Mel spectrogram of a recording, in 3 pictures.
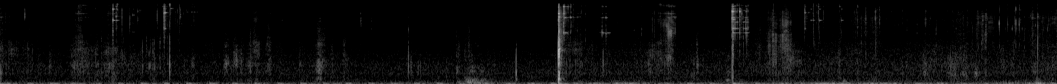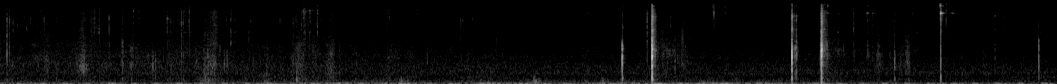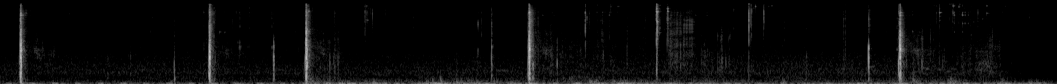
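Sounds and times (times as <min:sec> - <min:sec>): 
elk against flint: 0:04.6 - 0:08.8, 0:16.8 - 0:17.8, 0:18.5 - 0:20.1, 0:20.9 - 0:21.7, 0:22.8 - 0:24.9, 0:25.9 - 0:28.8, 0:29.8 - 0:31.2.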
